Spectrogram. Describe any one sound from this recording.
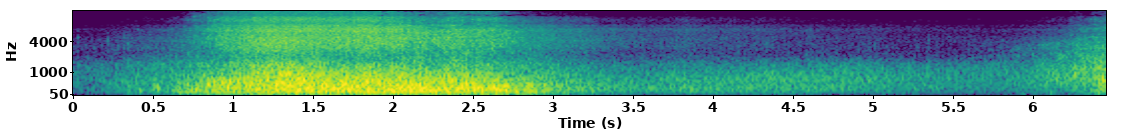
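Surf washes and rumbles over pebbles.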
